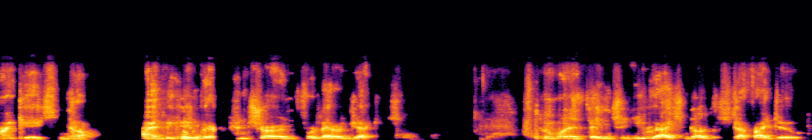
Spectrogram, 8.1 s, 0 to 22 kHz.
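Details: Real adult man, a head and neck cancer survivor, 25 years after a total laryngectomy in 1996 at age 41, with a primary tracheoesophageal puncture and secondary prosthesis placement; tracheoesophageal speech after total laryngectomy.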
